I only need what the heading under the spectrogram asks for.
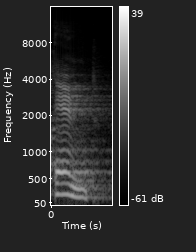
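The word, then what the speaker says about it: ain't: एम नॉट का short form होता है एंट, AIN''T, उच्चारण होगा इसका एंट।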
